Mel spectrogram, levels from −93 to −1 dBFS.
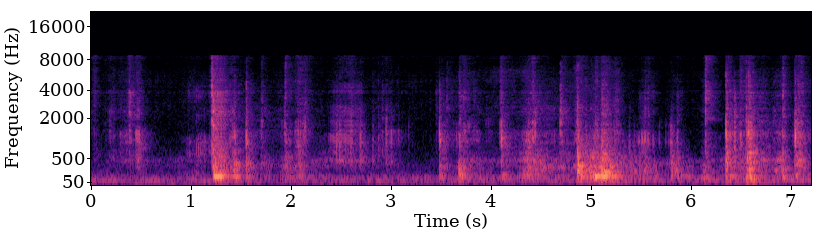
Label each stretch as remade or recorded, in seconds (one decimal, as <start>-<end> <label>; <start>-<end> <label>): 0.0-4.6 remade; 4.6-5.4 recorded; 5.4-7.2 remade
